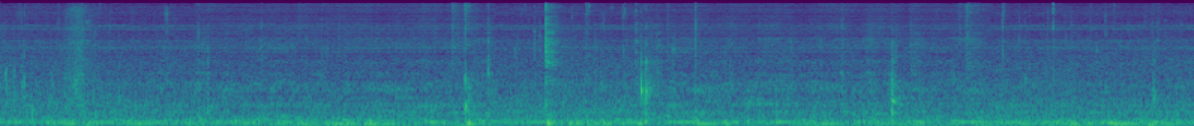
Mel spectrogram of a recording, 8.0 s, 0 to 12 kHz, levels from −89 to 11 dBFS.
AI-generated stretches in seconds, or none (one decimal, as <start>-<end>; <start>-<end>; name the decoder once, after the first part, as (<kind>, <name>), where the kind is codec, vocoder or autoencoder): 1.3-3.3 (codec, SNAC); 4.3-6.6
